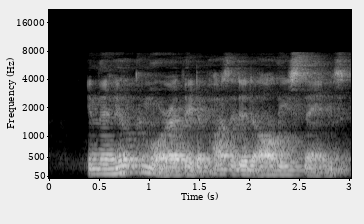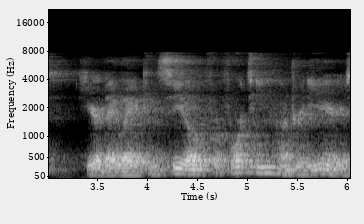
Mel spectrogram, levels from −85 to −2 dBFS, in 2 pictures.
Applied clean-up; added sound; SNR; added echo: none; none; none; reverberation time 1.0 s.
